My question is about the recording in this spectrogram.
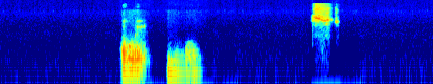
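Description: A person's voice making a short two-part voiced sound, like a murmured "mm-hmm", about a second in, on an otherwise silent call line. Near the end comes a brief high hiss, like a breath or a sibilant.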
